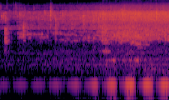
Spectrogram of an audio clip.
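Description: Grated carrots dropped into hot ghee in a pan for carrot halwa, a steady broadband sizzle and hiss that swells louder after the first couple of seconds under a low rhythmic hum.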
